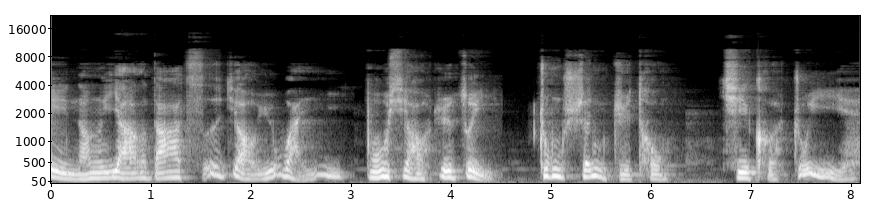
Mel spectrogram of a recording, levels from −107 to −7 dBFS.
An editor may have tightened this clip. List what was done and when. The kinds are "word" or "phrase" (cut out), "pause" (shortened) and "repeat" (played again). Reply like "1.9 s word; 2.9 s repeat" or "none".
3.0 s pause; 4.5 s pause; 6.3 s pause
